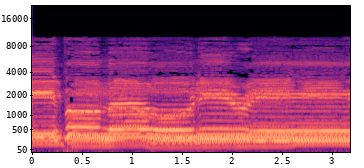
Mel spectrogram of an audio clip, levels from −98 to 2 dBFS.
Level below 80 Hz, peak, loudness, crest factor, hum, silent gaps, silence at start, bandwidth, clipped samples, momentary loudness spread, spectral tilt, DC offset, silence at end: -60 dBFS; -4 dBFS; -16 LUFS; 12 dB; none; none; 0 s; 10.5 kHz; under 0.1%; 1 LU; -5.5 dB/octave; under 0.1%; 0 s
